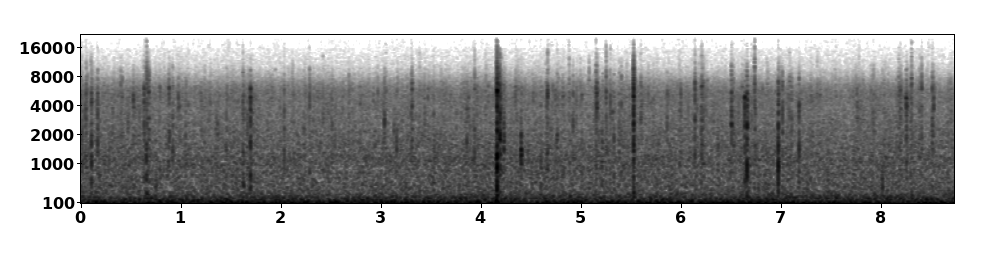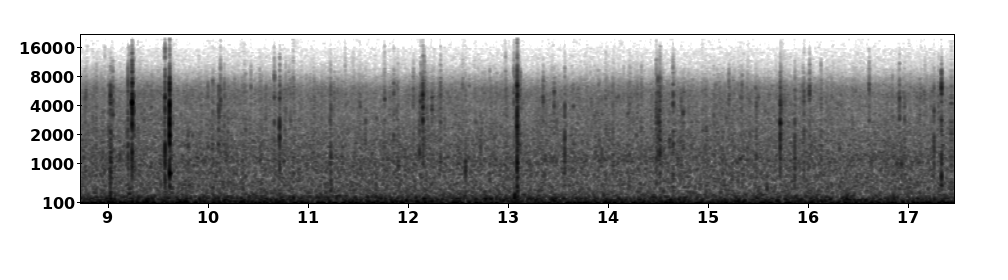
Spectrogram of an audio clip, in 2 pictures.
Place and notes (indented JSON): {
  "date": "2021-04-17 22:09:00",
  "description": "22:09 Berlin, Königsheide, Teich - pond ambience",
  "latitude": "52.45",
  "longitude": "13.49",
  "altitude": "38",
  "timezone": "Europe/Berlin"
}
